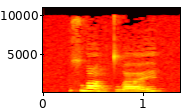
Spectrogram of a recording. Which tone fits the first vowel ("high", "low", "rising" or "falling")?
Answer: falling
